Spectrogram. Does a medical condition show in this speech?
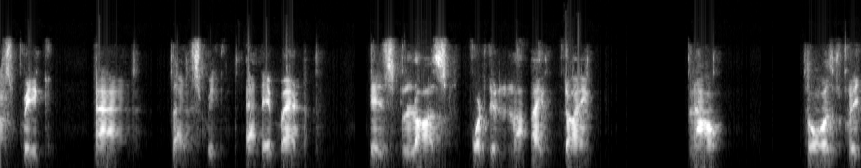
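Yes: throat cancer, electrolarynx user.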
